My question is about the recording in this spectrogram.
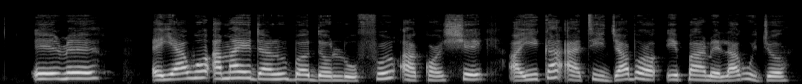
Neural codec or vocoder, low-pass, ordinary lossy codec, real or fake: codec, 24 kHz, 0.9 kbps, WavTokenizer, medium speech release version 2; 10.8 kHz; none; fake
